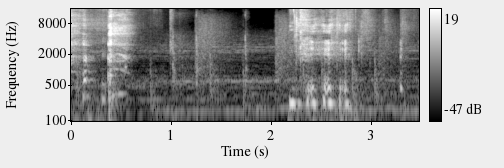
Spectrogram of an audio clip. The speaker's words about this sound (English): That wasn't a cold, that was just the sarcastic cough.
